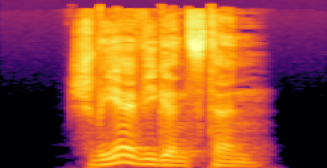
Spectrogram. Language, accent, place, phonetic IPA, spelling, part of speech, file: German, Germany, Berlin, [ˈʃveːɐ̯ˌviːɡn̩t͡stən], schwerwiegendsten, adjective, De-schwerwiegendsten.ogg
- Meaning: 1. superlative degree of schwerwiegend 2. inflection of schwerwiegend: strong genitive masculine/neuter singular superlative degree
